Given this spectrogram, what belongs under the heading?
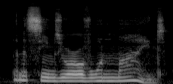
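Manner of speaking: theatrical agreement; game character's reply. Acted. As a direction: pitch it up as a formal character line. Acting out game dialogue.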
